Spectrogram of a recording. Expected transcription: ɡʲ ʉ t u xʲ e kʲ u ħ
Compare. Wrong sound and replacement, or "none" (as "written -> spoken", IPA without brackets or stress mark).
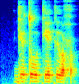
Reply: xʲ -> kʲ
